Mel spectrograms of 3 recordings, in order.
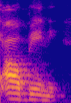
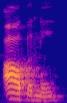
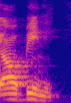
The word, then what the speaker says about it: Albany: albany georgia or what down here would say albani but it's actually pronounced albany okay but we say albini but those others from the south but anyways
